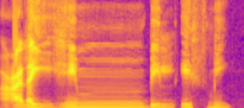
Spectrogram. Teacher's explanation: বুঝতেই পারছেন আমরা এখানে গুন্না করছি মিম সাকিনের উপরে, কারণ এরপরে বা এসেছে। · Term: ইকফায়ে শাফা উই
